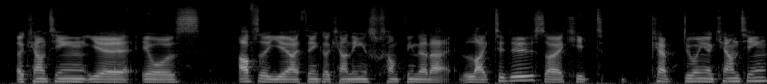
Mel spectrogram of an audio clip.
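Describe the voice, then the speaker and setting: A man's bright, sharp voice at medium pitch, with fairly even intonation, on a very clean recording with a silent background. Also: moderate pace. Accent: Chinese. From China. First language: Chinese. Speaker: student guest. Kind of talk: casual interview.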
